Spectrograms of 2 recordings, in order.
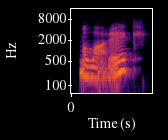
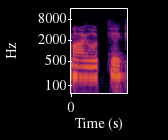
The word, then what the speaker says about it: Milotic: So we traded him the Lily's Clefairy, and I pronounce it melodic. Mm. Ah. Say Mhm. Milotic if you want to. I don't think it's right. It sounds weird. It's melodic Okay. too. Yes, it's It's melodic.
